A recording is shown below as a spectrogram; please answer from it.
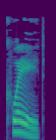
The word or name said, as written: quaid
